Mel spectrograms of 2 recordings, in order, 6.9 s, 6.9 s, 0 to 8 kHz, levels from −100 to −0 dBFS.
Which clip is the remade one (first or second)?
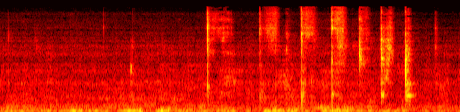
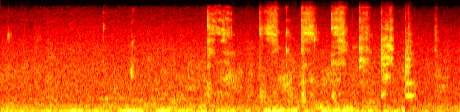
first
